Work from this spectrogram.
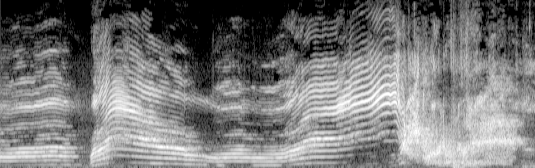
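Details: Cats fighting: a rising, drawn-out yowl, then a second wavering howl climbing higher, ending in a loud breathy hiss or spit.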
